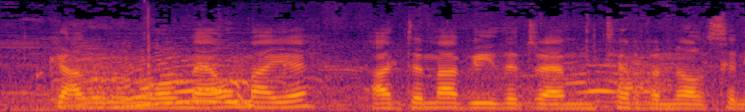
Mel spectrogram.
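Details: Senior Hereford bull at a show, giving one drawn-out lowing moo that rises and then falls over about a second, followed by short voiced sounds and people talking nearby.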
